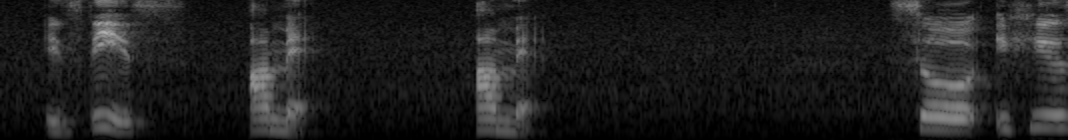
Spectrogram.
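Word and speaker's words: 飴: And next, we have a word ame. That means candy, sweet. Ame. The pitch accent is like this. Ame.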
